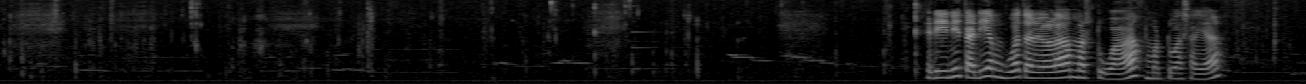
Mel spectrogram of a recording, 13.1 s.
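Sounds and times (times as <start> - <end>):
faint chewing: 0.0 - 9.4.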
